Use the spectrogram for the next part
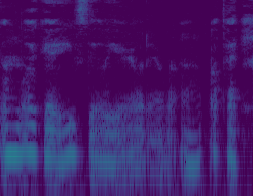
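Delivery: quiet, dismissive mutter dropping to a whisper; sulky brush-off under her breath; muttered attitude. Retold or imitated. A woman with an unwanted guest, muttering with attitude. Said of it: "we got a little attitude".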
